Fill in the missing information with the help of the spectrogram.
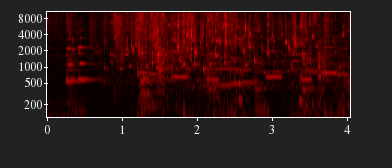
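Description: Water splashes and drips steadily from a papermaking mould being gently lifted to drain after paper pulp has been spread evenly over it, a busy patter of droplets with brief trickling runs, fairly loud and continuous with no talking.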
